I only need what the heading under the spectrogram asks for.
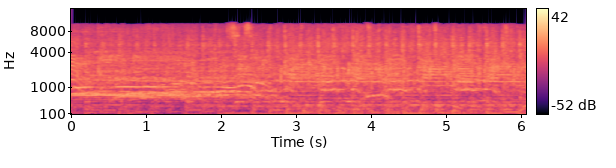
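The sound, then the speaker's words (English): A live audience at the Harmontown show in the Nerd Melt Theater at Meltdown Comics, California, cheers and applauds loudly and steadily as Dan Harmon is welcomed, with whoops and shouts rising over a dense wash of clapping that holds for several seconds. “What a crowd!”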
